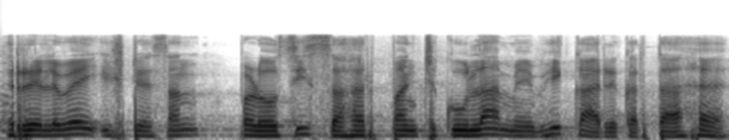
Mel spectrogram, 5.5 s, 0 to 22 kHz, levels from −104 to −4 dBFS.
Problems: background conversations at intervals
